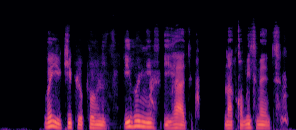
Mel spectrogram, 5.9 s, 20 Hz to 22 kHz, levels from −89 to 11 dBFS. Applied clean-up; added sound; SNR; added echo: neural mask model Resemble Enhance denoiser.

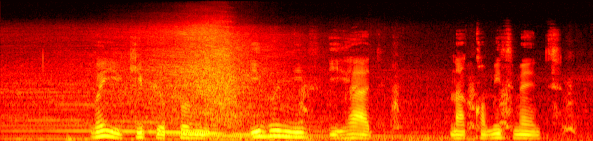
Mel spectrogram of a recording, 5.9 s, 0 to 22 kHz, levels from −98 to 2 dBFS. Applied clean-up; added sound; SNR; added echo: none; Motorcycle / Engine; 6 dB; none.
